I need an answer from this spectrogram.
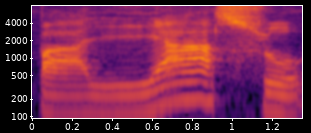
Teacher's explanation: Vejam que o lhá é lido com mais força, então a sílaba tônica é o lhá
